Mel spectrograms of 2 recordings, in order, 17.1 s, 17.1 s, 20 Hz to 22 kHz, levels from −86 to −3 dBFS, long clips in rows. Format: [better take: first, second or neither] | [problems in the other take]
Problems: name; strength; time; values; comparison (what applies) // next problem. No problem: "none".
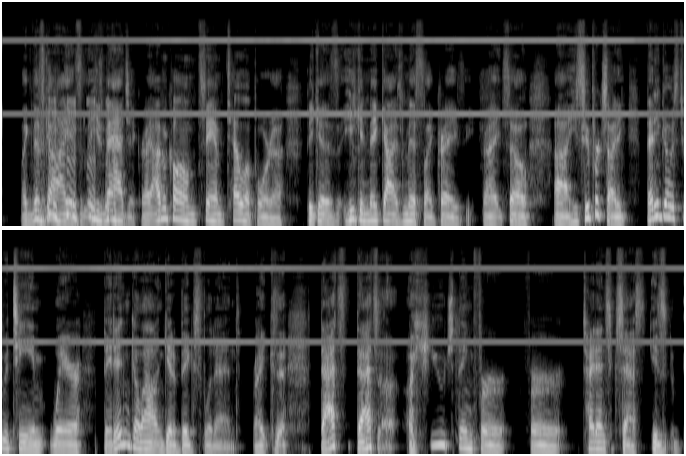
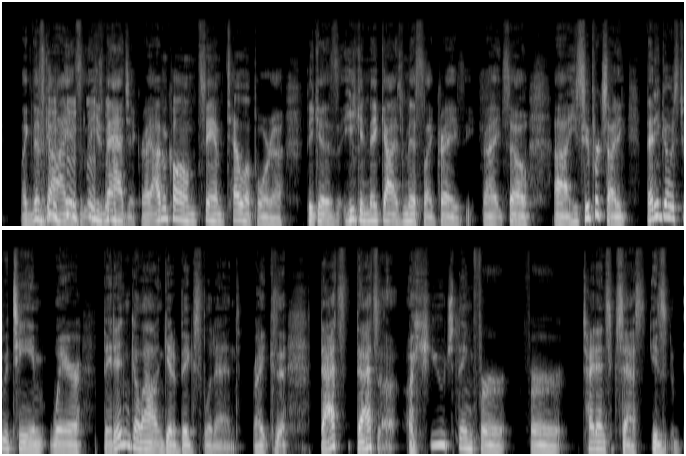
second | high-pitched whine; loud; throughout; 3 kHz, 9 dB below the speech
